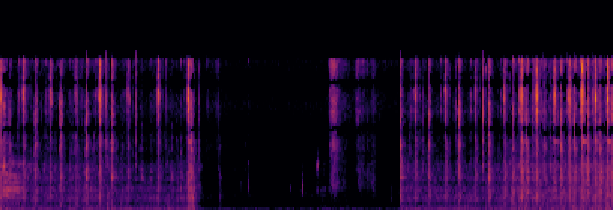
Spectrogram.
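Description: Longarm quilting machine stitching, its needle going in a rapid even rhythm over a steady hum. It stops about a third of the way in and starts stitching again a couple of seconds later.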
